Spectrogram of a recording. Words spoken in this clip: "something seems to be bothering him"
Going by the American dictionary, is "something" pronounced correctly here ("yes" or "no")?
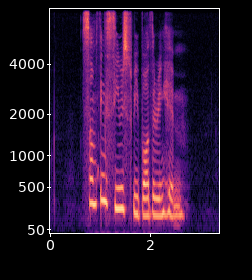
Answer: yes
